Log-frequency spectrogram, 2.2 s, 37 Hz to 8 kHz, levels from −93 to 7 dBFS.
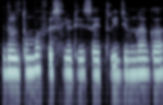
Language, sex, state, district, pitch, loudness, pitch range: Kannada, female, Karnataka, Dharwad, 195 Hz, -19 LUFS, 190-205 Hz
